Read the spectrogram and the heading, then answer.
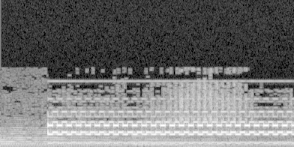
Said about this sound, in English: She's about to receive an expository phone call.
